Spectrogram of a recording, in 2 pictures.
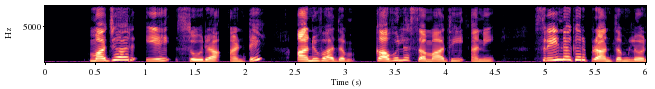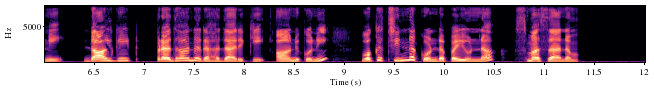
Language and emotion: Telugu, neutral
